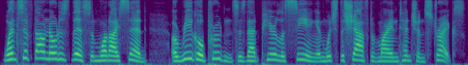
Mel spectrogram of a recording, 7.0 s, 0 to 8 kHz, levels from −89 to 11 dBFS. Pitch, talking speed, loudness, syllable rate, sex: 225 Hz, 205 wpm, -20 LUFS, 5.1 syllables/s, female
